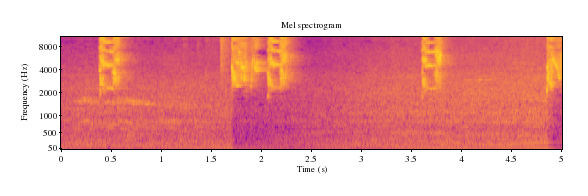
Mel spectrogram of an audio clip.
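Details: Lovebird called labet koneng, in Indonesia, provoked by a rival's song toward ngekek. Five harsh, piercing call bursts, one a quick double, stand out at irregular spacing over a loud, broad background rumble.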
